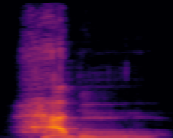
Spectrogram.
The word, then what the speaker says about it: hadn't: So the same n of wasn't wherein hadn't the t is silent. Okay. So let's start our practice. Now remember the pronunciation is haden.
